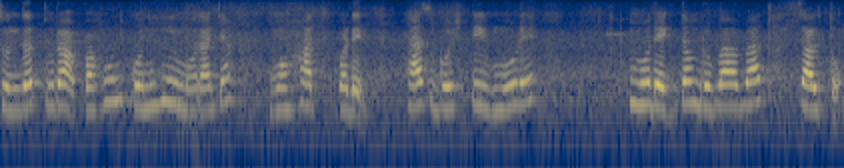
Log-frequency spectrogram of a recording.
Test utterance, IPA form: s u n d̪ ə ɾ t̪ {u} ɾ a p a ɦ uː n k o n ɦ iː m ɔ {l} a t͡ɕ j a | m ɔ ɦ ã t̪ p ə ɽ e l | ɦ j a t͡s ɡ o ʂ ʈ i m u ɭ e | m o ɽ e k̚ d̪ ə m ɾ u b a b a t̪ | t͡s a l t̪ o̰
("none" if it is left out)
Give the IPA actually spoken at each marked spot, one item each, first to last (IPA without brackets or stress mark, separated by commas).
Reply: u, ɾ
